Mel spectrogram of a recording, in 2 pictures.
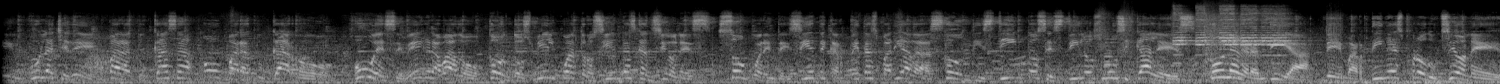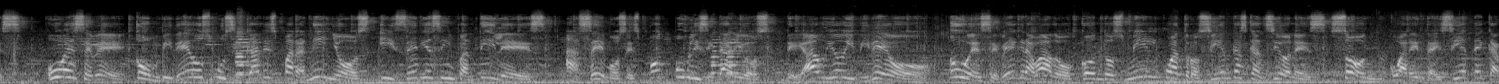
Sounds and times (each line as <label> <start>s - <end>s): Vendedor de USB con canciones 0.2s - 29.9s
